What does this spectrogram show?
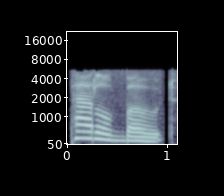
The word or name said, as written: paddleboat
